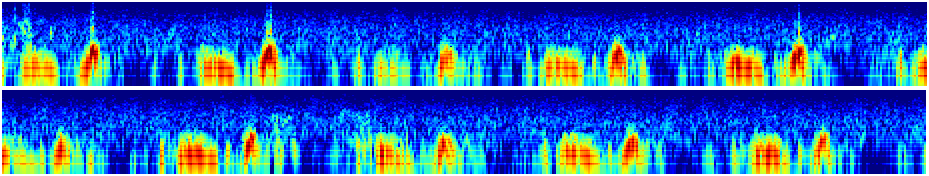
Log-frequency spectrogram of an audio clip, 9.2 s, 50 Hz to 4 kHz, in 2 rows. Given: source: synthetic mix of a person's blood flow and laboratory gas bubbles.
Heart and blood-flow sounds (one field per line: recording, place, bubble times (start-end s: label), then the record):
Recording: Doppler ultrasound of blood flow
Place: precordium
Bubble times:
0.00-0.27 s: bubbles
5.90-6.10 s: bubbles
6.28-6.47 s: bubbles
6.61-6.66 s: bubbles
From the record:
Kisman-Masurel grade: 221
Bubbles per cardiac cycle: several, 3 to 8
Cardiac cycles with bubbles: 10 to 50%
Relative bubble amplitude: barely perceptible (0.100 to 0.250)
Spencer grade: 2 (many but less than half of the cardiac periods contain bubble signals, singularly or in groups)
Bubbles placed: only in the low amplitude regions of the cardiac cycle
